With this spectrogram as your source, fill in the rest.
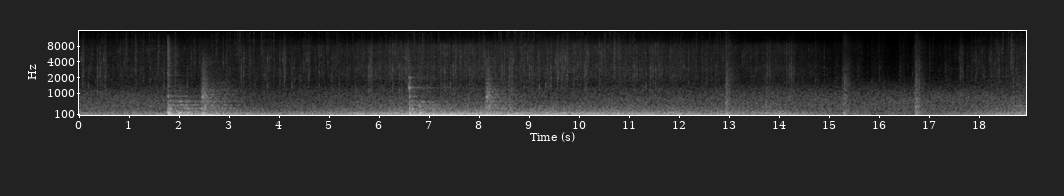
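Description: Footsteps patter on the ground.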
